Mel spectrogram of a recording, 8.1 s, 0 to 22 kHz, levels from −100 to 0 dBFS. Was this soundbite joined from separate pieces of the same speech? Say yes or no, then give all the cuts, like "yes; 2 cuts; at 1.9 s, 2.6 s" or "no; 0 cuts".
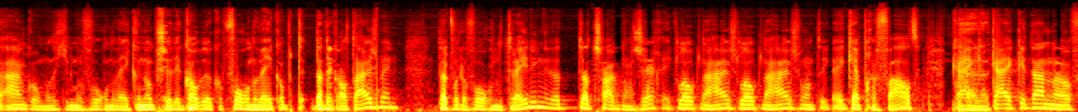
yes; 4 cuts; at 3.4 s, 5.5 s, 6.3 s, 7.1 s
